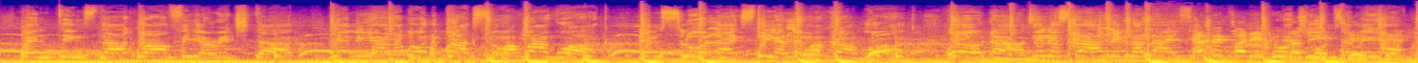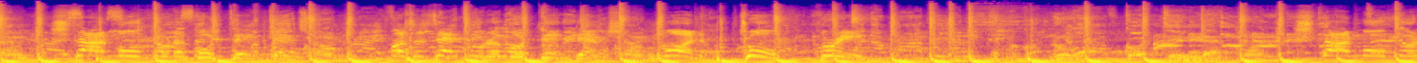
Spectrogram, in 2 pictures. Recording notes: Live audio recording of my set at Island Saturdays on Nov 26th.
